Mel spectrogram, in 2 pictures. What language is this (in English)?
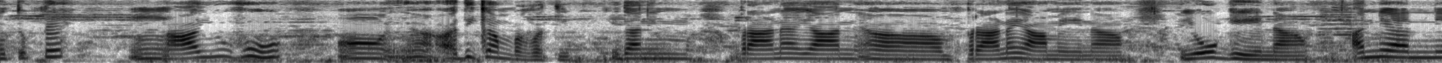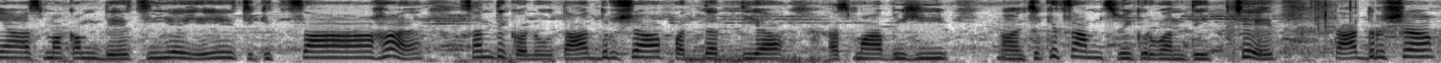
Sanskrit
